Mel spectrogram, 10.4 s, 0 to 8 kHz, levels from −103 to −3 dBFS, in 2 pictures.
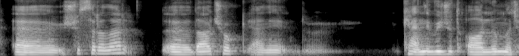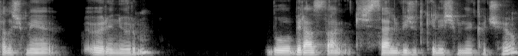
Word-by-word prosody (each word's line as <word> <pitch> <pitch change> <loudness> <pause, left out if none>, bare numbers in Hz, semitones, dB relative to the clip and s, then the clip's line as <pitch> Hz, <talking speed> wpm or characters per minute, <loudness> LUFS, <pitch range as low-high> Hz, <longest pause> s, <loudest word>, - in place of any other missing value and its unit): Eee, 110 -2 +3
şu 170 - -3
sıralar, 170 +2 +1 0.4
ııı, 120 -2 +2
daha 130 +1 +4
çok, 150 +2 -4
yani, 110 -1 -2
d - - -20 1.0
kendi 130 -1 +4
vücut 135 0 +2
ağırlığımla 120 +1 +4
çalışmayı 100 -3 -4 0.2
öğreniyorum. 100 - -2 1.1
Bu 105 -1 +1
biraz 105 -1 +3
daha - - -2
kişisel 100 -1 +1
vücut 105 -1 -5
gelişimine 95 +1 -4
kaçıyor. 155 - -5
115 Hz, 115 wpm, -23 LUFS, 100-135 Hz, 1.1 s, daha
